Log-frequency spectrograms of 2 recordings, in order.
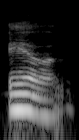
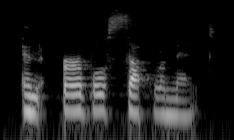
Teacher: I don't pronounce the h in herbal. I speak American English.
